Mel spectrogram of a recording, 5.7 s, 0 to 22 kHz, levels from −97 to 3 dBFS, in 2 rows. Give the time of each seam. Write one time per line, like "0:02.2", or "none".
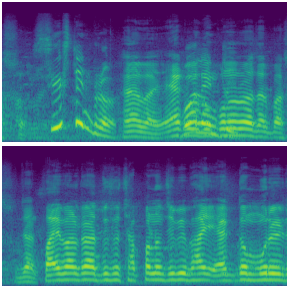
0:03.2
